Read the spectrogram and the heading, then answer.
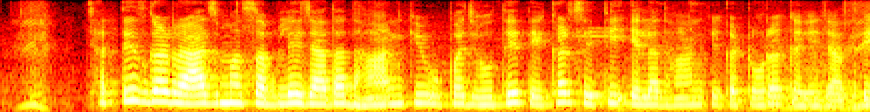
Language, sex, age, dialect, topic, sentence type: Chhattisgarhi, female, 18-24, Western/Budati/Khatahi, agriculture, statement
